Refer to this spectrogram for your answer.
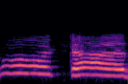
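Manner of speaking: put-on very high, tearful crying voice. Recalling a film scene about a mother and son, imitating own crying. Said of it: "that's when I started crying again".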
